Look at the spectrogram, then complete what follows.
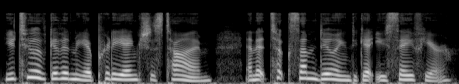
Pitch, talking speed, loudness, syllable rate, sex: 220 Hz, 250 wpm, -16 LUFS, 5.8 syllables/s, female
